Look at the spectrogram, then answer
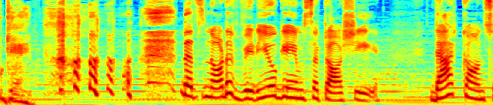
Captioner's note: laughs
